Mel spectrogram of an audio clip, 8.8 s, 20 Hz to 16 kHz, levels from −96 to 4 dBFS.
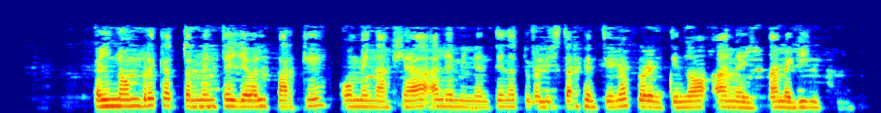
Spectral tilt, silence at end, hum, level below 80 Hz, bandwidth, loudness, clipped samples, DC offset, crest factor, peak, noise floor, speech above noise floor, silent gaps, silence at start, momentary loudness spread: -6 dB/octave; 0.6 s; none; -58 dBFS; 7.8 kHz; -18 LUFS; under 0.1%; under 0.1%; 18 dB; 0 dBFS; -70 dBFS; 52 dB; none; 0.95 s; 8 LU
